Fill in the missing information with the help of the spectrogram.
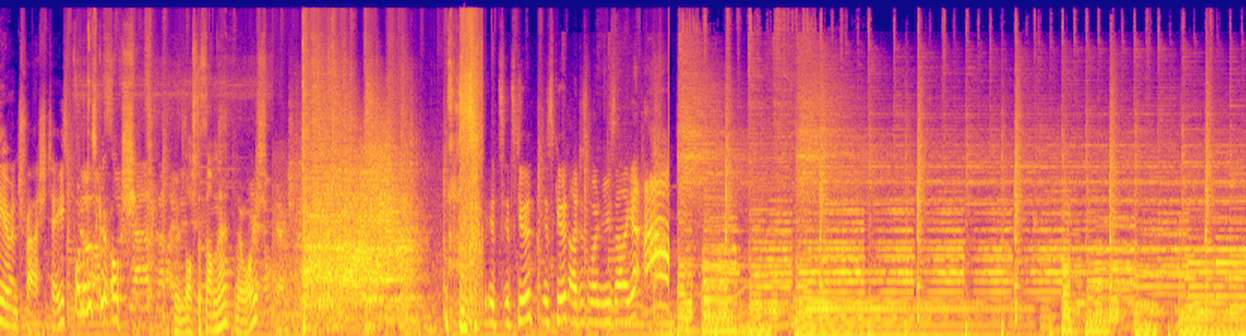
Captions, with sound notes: here on Trash Taste. - Oh shit, almost lost a thumb there. No worries. (aluminum top clatters loudly) - It's good. It's good. I just won't use that again. Ah! (classy music)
